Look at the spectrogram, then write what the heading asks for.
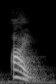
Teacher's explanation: through closed glottic passes out from the mouth without any obstruction the lips are unrounded and the position of the tongue is high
